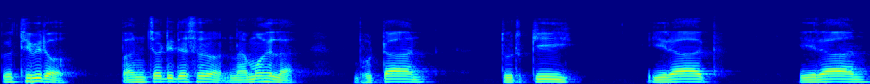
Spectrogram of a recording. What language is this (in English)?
Odia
